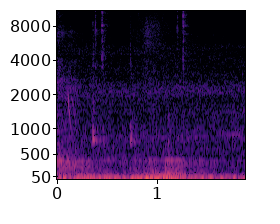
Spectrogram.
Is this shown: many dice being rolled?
yes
